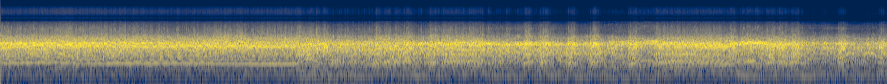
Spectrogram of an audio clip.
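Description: A quad bike engine roars loudly close by.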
